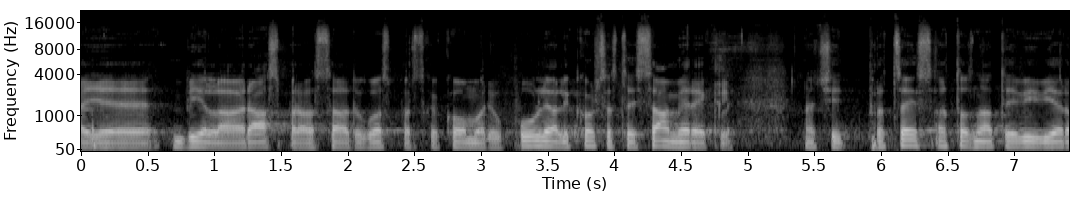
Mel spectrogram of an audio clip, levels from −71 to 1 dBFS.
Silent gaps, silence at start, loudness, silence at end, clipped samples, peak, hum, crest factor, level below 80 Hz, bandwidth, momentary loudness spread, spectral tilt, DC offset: none; 0 s; -28 LUFS; 0 s; under 0.1%; -8 dBFS; none; 20 dB; -58 dBFS; over 20 kHz; 9 LU; -5 dB/octave; under 0.1%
